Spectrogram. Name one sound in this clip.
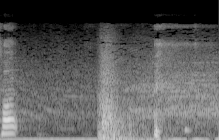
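A wrestler's body slams hard onto the ring mat.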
